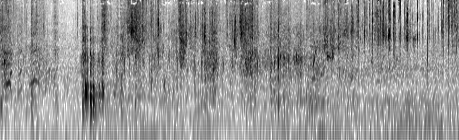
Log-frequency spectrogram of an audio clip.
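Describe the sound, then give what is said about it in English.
Irregular crunching footsteps on loose pebbles and smooth stones of many sizes at the edge of Lake Zurich, with stones clicking and grinding underfoot in a steady, shuffling rhythm that stays fairly loud throughout. “We're just right at the edge of this lake, and there are pebbles and smooth stones of lots of different sizes.”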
